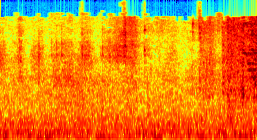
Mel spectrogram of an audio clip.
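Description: Paper rustles as hands handle a sheet.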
